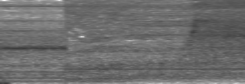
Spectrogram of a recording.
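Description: Steady rushing hiss of a small handheld cordless vacuum with its nozzle at the bore of a cast cylinder in a lathe chuck, growing brighter and louder near the end.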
